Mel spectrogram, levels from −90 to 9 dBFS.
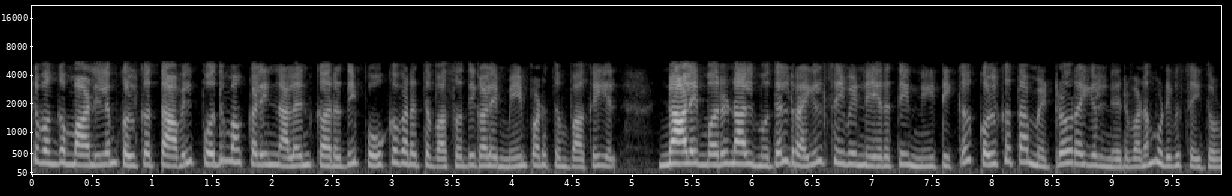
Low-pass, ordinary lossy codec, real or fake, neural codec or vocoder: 5.4 kHz; none; fake; vocoder, 22.05 kHz, 80 mel bands, WaveNeXt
